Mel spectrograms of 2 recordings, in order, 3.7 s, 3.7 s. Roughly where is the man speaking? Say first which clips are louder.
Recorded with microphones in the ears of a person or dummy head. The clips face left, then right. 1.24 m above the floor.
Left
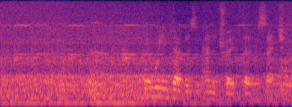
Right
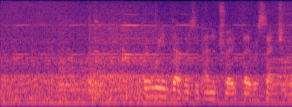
Right 2 dB; centre.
